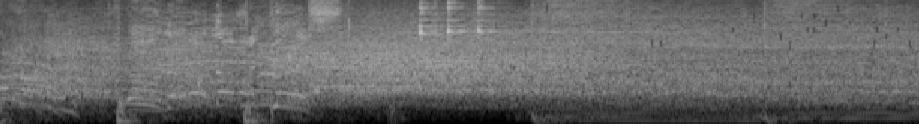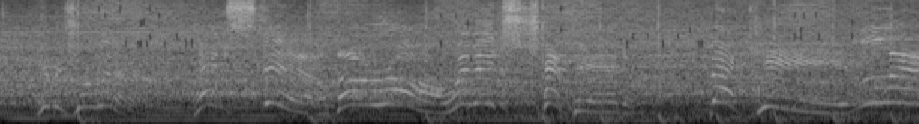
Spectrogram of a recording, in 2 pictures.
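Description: A referee's hand slapping the wrestling ring mat for the last beats of a pinfall count, a few thuds under a shouting arena crowd. About three and a half seconds in, the winning champion's entrance music starts and plays under the crowd noise.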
